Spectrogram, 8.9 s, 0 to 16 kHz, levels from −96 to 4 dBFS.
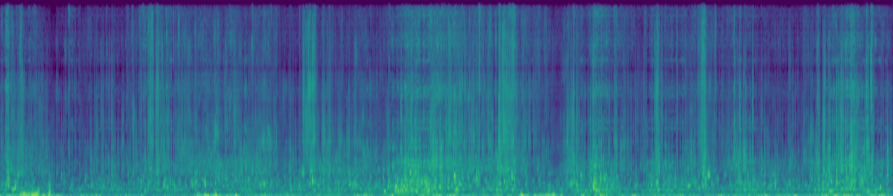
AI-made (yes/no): yes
